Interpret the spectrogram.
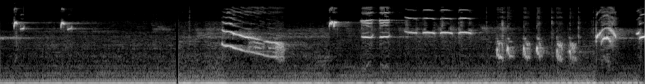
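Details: Orange-banded thrush uttering short high whistles, a descending slurred sweep, then a string of quick falling notes and squeaky twitters, with a steady hum behind.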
